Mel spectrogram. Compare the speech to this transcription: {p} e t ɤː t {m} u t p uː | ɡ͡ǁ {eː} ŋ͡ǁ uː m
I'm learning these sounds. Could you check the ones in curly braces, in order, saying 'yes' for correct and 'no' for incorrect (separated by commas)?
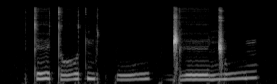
no, yes, yes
